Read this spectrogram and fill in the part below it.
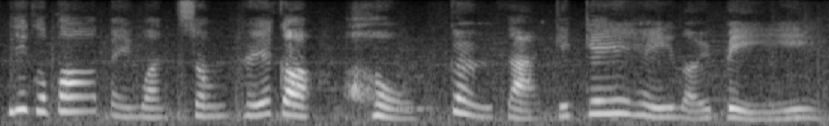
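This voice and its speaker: A woman's voice: high voice, lively intonation, slow pace, a bit bright, faint music behind. A woman with a Hong Kong Cantonese accent narrating a manga story expressively, like a storybook reader.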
